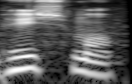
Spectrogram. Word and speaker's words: ভীষ্ম: ভীষ্ম এটা সবাই পারবেন ভীষ্ম এখানে মূর্ধন্য আছে সেজন্য উচ্চারণ কেমন ভীষ ভীষ্ম এরপর দ্রণ প্রমুখ কেন কারণ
